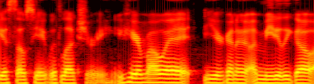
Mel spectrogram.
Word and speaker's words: Moët: Hennessy it's Moet Hennessy lots of us like to pretend that that's pronounced differently but it is actually Moet and we say moay no way no way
